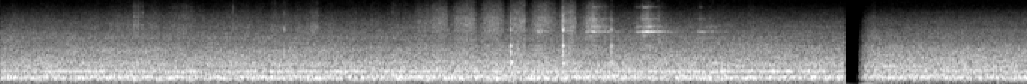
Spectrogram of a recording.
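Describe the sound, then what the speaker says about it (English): A stainless steel wire brush scrubs over magnesium being prepared for welding, a steady harsh rasping that runs throughout, with a few quicker strokes near the middle and a brief dropout near the end. "get in there with a stainless steel brush and again clean it"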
